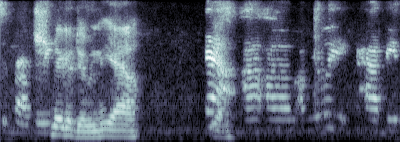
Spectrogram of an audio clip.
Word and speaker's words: Schmigadoon: hope it gets picked up for second called Schnugaden. I should be able to pronounce it properly. Schmigadoon, yeah.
